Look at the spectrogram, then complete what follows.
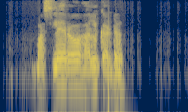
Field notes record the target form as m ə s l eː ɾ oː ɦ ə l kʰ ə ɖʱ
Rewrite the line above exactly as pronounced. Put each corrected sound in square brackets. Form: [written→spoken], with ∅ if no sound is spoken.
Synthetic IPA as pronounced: m ə s l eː ɾ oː ɦ ə l [kʰ→k] ə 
